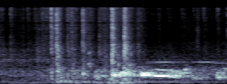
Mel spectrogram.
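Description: Pigeons scuffle on a pigeon farm, close by, with steady bursts of throaty cooing and rustling that swell toward the middle and carry on to the end.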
